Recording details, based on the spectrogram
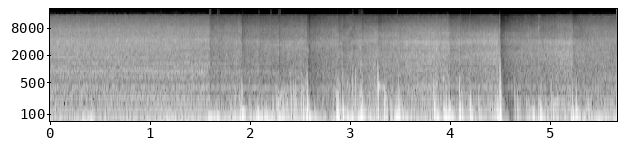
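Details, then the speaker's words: Toyota Avanza idling: the AC compressor is very noisy and cuts in and out repeatedly, especially with a hot engine at standstill, and it cools poorly. The AC part is not original. "kalau ACD nyalain si kompresor AC Itu berisik banget Nah suaranya kayak gini dan ini enggak jadi ke dalam juga enggak terlalu dingin tambah kalau posisi lagi panas e mesin panas kayak di lampu merah standby gitu e kompresor itu gak Diam jadi on mati lagi on mati lagi kayak kayak gak kuat dia"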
